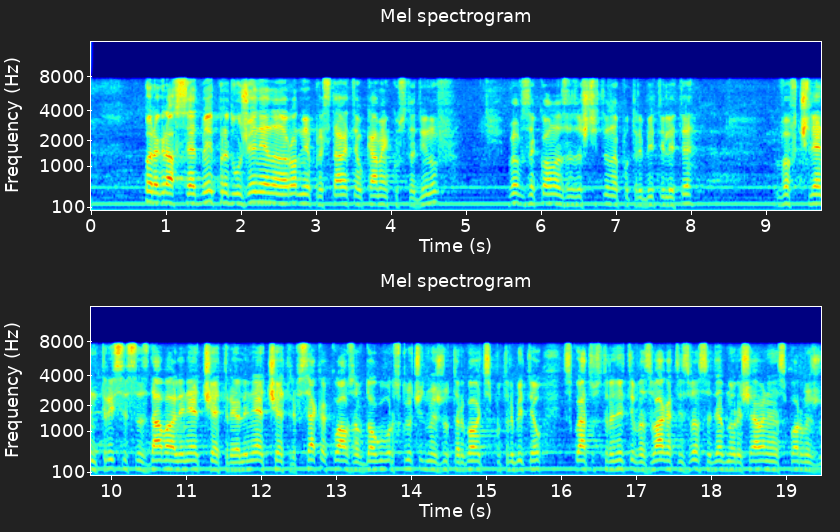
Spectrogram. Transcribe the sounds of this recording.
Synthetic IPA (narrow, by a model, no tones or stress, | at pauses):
pɐɾɐɡɾafsɛd̪mipɾɛd̪lˠoʒɛniɛnɐnɐɾɔd̪nijəpɾɛt̪st̪avit̪ɛlˠkamɛnkost̪ɐd̪inof | vəvzɐkɔnəzɐzɐʃt̪i̥t̪ənɐpot̪ɾɛbit̪ɛlit̪ɛ | vəft͡ʃlɛnt̪ɾisɛsɐzd̪avəːlinɛːt͡ʃɛt̪ɾɛɐlinɛːt͡ʃɛt̪ɾɛfsʲjakəklˠawzəvd̪ɔɡovoɾsklʲut͡ʃit̪mɛʒd̪ut̪ɐɾɡɔvɛt̪si̥pot̪ɾɛbit̪ɛlˠ | skojat̪ost̪ɾɐnit̪ɛvɐzlˠaɡət̪izvənsɐd̪ɛbnoɾɛʃavɐnɛnɐspɔɾmɛʒd̪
